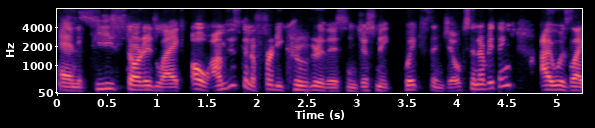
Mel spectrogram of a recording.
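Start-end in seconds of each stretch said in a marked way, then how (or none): none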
